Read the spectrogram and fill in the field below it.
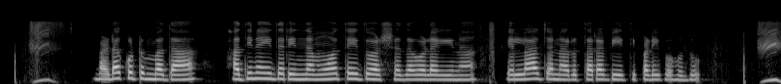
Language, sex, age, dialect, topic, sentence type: Kannada, female, 31-35, Coastal/Dakshin, banking, statement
